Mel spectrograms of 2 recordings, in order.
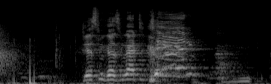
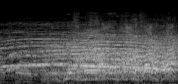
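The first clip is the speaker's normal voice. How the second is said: laughing; 14 dB louder, much slower than usual. Real, not acted. Laughing joke about sixty-nine.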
